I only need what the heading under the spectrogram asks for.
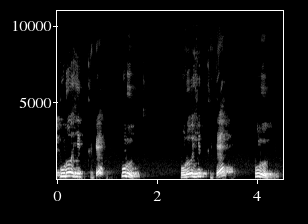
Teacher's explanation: এখানে মাঝখান থেকে যে হটা ছিল সেই হটা আর এখানে নেই, তাই এটা মধ্য ব্যঞ্জনা লোপ।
